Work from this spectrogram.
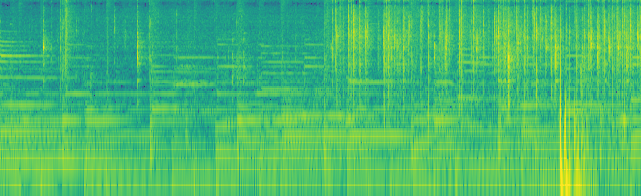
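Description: Mustard seeds crackle and pop in hot oil in a lunch recipe, with scattered sharp snaps growing denser toward the end, one louder crack near the close, over a steady background of music.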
